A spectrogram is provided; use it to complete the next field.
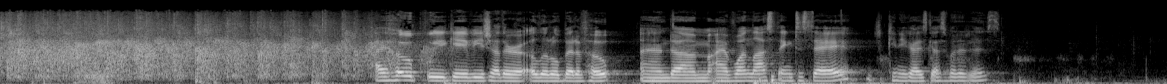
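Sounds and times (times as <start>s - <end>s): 
audience applause: 0.0s - 4.4s
speech: 3.8s - 10.1s.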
